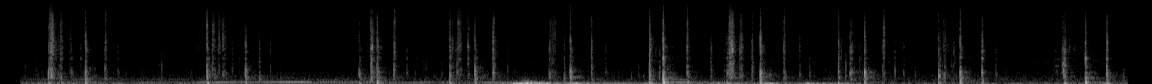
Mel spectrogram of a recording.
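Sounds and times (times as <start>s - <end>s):
soccer ball hitting a wall: 0.4s - 1.3s, 3.6s - 11.3s.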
